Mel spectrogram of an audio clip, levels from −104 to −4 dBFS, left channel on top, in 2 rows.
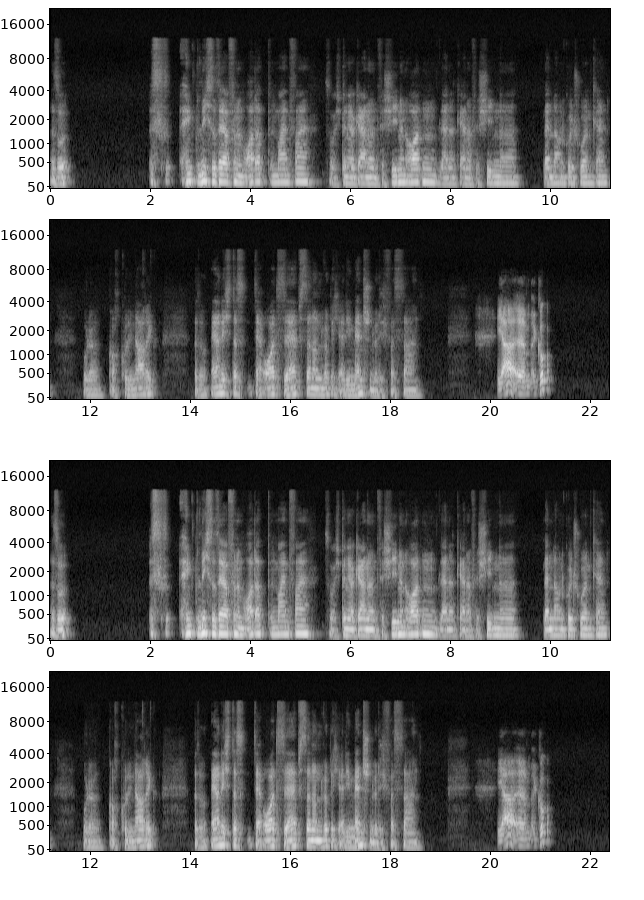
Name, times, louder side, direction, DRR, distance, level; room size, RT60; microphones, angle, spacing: voice 1, 0.0-0.4 2.0-5.3 5.6-9.4 9.9-11.2 11.9-13.3 14.1-18.6, right 3 dB, 80° right, 0.7 m, -28 dB
voice 2, 19.8-21.2, left 4 dB, 80° left, 0.6 m, -27 dB
2.7 x 2.6 x 2.8 m
head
